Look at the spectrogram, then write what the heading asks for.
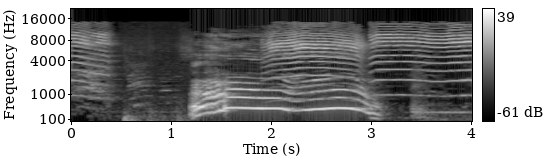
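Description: A Basset Hound gives a long, drawn-out howl that holds steady before dipping at the end.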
